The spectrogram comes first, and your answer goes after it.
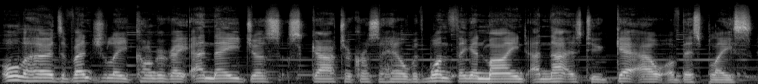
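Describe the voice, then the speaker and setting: Guitar music plays clearly behind a man's voice-over. He tells the story in the first person as a vlog narrator, at a medium pitch. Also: fairly even intonation, normal speed, hardly any pauses.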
